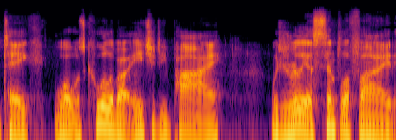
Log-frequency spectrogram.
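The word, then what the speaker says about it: HTTPie: two go back more modern than those is HTT Pi HTTP i e is how you spell it and that's like just a very Stark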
